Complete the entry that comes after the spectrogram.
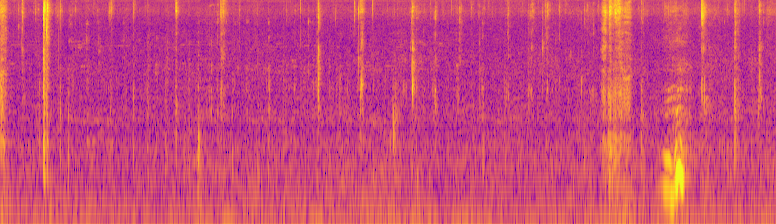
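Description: Close-up mouth sounds of a person chewing soft pork menudo and rice: small wet lip-smacking clicks scattered throughout. About twelve seconds in there is a louder brief noise, then a short voiced sound from the throat that rises and falls.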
